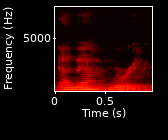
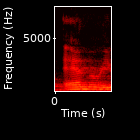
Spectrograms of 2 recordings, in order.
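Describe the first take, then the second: First: The final E of Anne is sounded. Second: The final E of Anne is silent. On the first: This is the German way she said it herself. "The E is pronounced E" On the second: This is the usual English way of saying it. "it's usually Anne Marie"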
